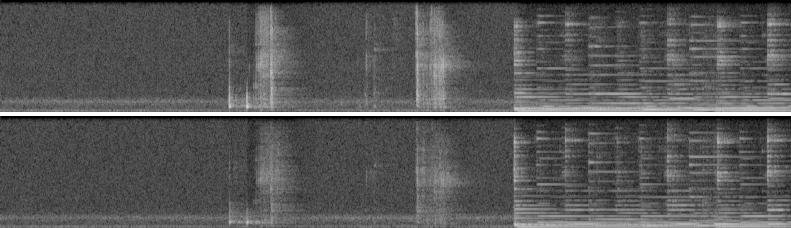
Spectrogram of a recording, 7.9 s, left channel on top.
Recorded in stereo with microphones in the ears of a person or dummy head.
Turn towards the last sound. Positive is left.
turn(degrees=-25)  # may be behind; listen again after turning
